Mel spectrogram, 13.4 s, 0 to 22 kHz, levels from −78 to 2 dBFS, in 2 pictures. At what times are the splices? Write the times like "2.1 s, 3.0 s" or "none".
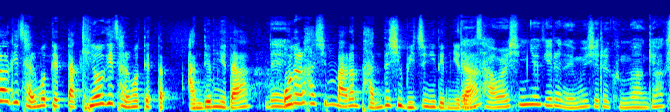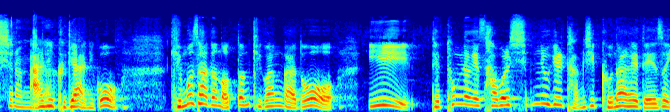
12.5 s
